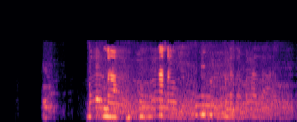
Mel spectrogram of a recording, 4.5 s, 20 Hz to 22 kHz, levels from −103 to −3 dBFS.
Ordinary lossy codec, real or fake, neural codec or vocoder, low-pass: MP3, 48 kbps; real; none; 5.4 kHz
